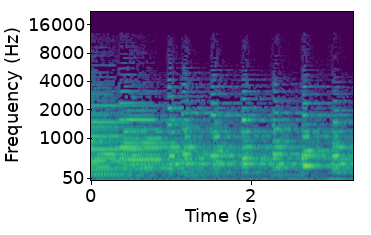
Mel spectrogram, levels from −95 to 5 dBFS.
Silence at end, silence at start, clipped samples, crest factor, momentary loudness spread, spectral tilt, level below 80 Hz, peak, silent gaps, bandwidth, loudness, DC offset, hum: 0 s; 0 s; under 0.1%; 16 dB; 6 LU; -6.5 dB/octave; -56 dBFS; -8 dBFS; none; 9.8 kHz; -24 LUFS; under 0.1%; none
